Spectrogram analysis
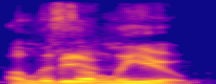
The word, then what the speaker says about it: Alysa Liu: No, I'm all about you know, honoring the proper pronunciation. Alysa Liu.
